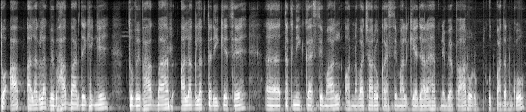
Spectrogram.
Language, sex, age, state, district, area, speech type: Hindi, male, 60+, Madhya Pradesh, Bhopal, urban, spontaneous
